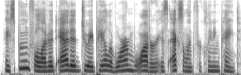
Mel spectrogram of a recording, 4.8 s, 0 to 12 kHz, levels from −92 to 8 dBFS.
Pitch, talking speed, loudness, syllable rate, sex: 210 Hz, 200 wpm, -18 LUFS, 4.8 syllables/s, female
